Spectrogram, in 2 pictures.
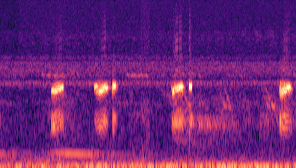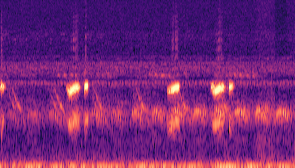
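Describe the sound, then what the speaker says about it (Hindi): Frogs croak beside a deep pit, a chorus of short rasping calls repeating in roughly regular bursts about every second, close and clear over a faint low background hum, with no voices. "सारे मेढक एक गहरे गड्ढे के किनारे टर्रा रहे थे"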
